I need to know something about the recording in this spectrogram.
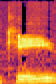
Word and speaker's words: quay: I was going to say Silver K, but I think they mean key, which is spelt Quay.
